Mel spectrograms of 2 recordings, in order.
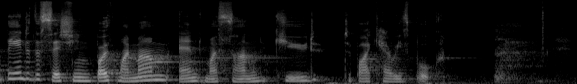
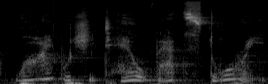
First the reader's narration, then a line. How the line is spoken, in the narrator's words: My friend Nellie, a marketer, whispered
